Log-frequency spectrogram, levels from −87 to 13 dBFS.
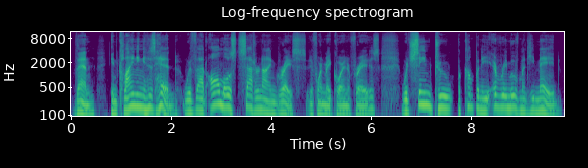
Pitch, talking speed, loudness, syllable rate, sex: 120 Hz, 140 wpm, -21 LUFS, 4.8 syllables/s, male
